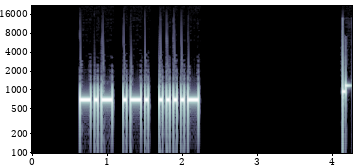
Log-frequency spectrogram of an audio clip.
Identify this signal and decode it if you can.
Morse code, heard as a keyed tone, about 25 wpm, 700 Hz. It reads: KR4
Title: USA Call Sign Prefixes - Repeated 2x - 25wpm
